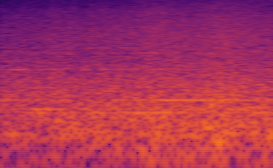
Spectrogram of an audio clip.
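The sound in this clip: Ocean waves washing ashore onto damp sand, heard as a soft, steady wash of surf with no distinct breakers, low in level and constant throughout.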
